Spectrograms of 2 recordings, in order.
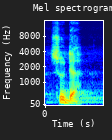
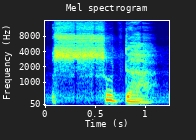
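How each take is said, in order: First: It is said flatly, without any hesitation. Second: It is said hesitantly, after a fearful pause. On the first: It is only a plain answer. "Kalau kita baca sekilas saja kan, hanya jawabannya sudah" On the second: The speakers are afraid of the listener's reaction. "saya bacanya begini tuh, jawab mereka, e, sudah. Mereka takut"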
